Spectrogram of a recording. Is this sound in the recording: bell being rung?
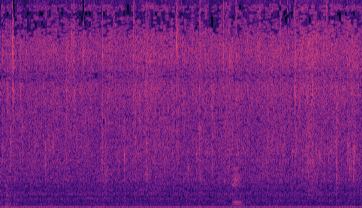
no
